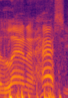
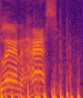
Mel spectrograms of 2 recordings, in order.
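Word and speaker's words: Lahatchie: trout you mean the atlanta hassey river no no no no no the the lana hatchi it runs right near here yeah but it's pronounced land hassey why is everything in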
